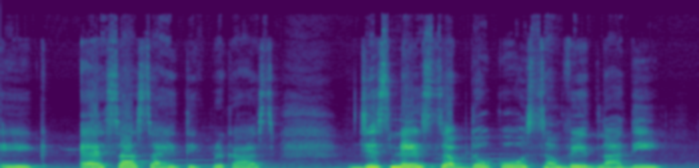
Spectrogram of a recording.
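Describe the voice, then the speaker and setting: A woman with a high pitch and lively intonation speaks against noticeable background noise. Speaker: narrator. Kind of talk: biographical documentary narration.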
